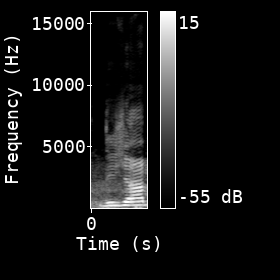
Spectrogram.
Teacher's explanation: الف خالی سے پہلے یا کے اوپر زبر ہے تو الف مدہ کو ہم نے 1 الف 2 حرکات کے برابر لمبا کر کے پڑھنا ہے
